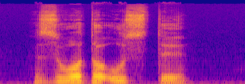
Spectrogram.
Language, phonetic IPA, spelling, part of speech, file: Polish, [ˌzwɔtɔˈʷustɨ], złotousty, adjective, Pl-złotousty.ogg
